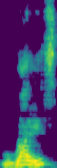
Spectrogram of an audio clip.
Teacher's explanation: When you say rice, your tongue bends backwards.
